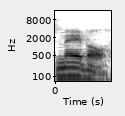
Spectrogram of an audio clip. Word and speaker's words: Mabel: My name is Mabel. It rhymes with table. It also rhymes with Grable.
